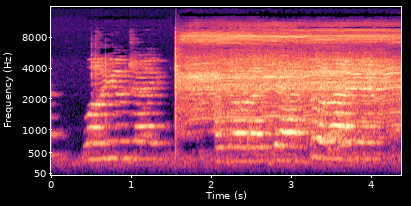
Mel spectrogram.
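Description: A young child singing. About a second and a half in, a click brings in a steady hiss under the voice.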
